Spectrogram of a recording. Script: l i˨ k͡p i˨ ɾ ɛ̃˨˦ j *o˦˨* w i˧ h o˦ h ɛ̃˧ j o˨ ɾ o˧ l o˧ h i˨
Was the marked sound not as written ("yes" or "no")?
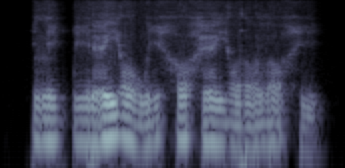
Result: no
